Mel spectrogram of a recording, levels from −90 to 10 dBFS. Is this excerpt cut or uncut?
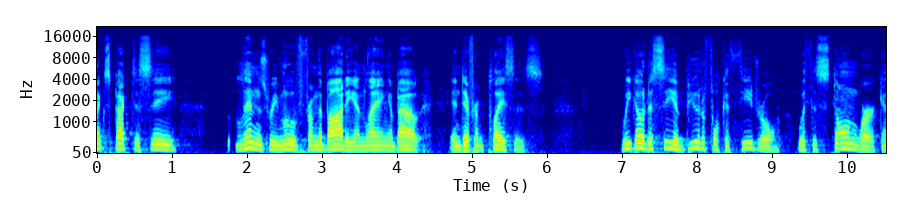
uncut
